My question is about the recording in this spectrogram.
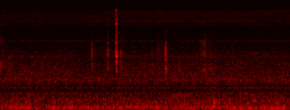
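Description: A few faint, sharp light clicks, about four spread over two seconds, over a low steady background hum.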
